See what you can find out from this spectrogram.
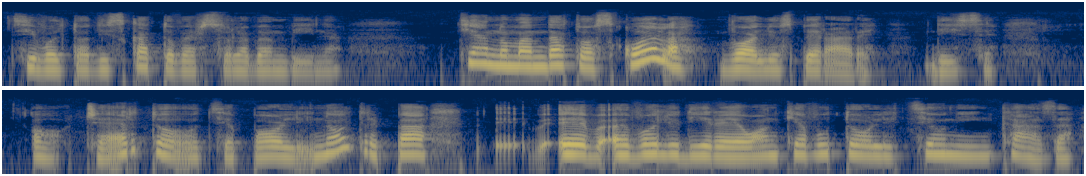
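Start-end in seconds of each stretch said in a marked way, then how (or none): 2.3-4.4 lightly voiced stern aunt, a touch higher and louder; a hint of a strict old aunt questioning. Stern aunt Polly questions her niece, clipped and firm. 5.5-10.8 put-on lightly raised girlish voice; a hint of a chatty young girl; eager little girl. Pollyanna answers her aunt, eager and a little flustered.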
